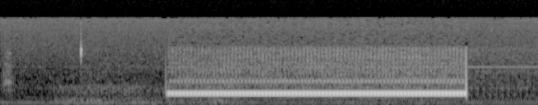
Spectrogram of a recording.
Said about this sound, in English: Let's see if this phone call that I'm experimenting with works.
